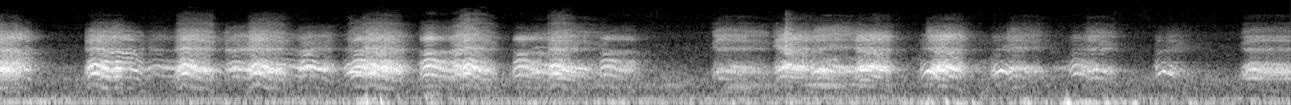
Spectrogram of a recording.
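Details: Crows by a back door caw rapidly and repeatedly, short hoarse notes nearly two per second, falling into a second run after a short break.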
